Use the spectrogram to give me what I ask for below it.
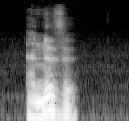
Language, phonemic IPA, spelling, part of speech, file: French, /nə.vø/, neveux, noun, Fr-neveux.ogg
- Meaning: plural of neveu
